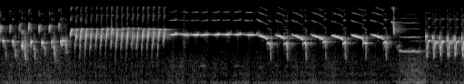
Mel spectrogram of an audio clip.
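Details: Canary after moulting, singing a varied phrase: rapid stuttered trills, a long high whistle, a series of drooping slurred notes, then another fast trill.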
